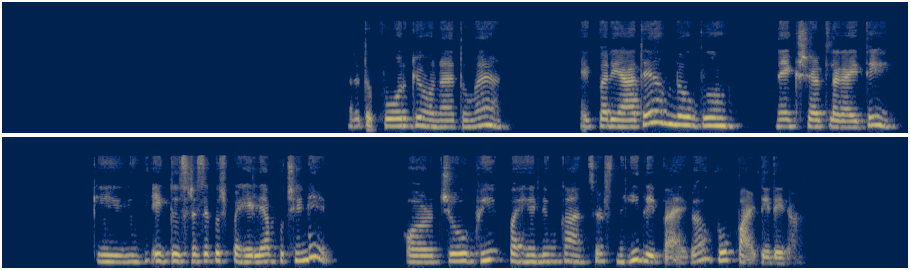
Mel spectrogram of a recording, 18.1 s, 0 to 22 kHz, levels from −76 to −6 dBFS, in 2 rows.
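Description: At 13.75 to 13.79 s the speech hits a short stall from a late packet: the jitter buffer ran dry, so the receiver stretched the last sound by 20 ms before resuming, losing nothing. It sounds like a briefly held syllable with a faint buzz or dip; a spectrogram shows horizontally smeared, repeated harmonics there.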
